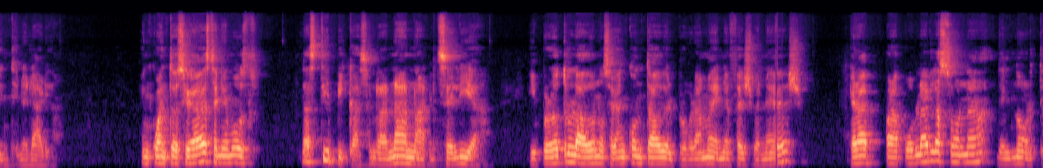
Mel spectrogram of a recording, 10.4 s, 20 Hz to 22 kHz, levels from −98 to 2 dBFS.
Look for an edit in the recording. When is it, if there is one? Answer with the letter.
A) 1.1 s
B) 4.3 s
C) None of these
B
